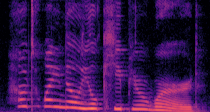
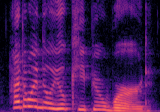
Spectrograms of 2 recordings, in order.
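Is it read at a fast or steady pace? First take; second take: steady; fast. First: It is read at an even, steady pace. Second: It is read quickly.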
